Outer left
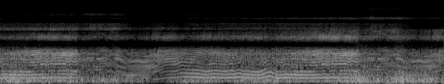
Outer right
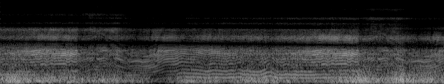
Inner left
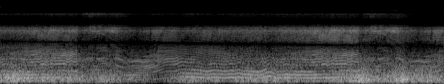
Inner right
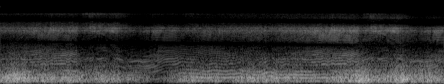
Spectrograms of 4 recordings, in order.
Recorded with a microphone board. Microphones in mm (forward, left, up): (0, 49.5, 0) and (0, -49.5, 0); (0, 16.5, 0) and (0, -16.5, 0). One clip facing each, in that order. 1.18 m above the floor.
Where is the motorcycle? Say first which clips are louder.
Outer left 4 dB, inner left 1 dB; 30° left (ahead or behind); by 4.4 s 15° left (ahead or behind).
